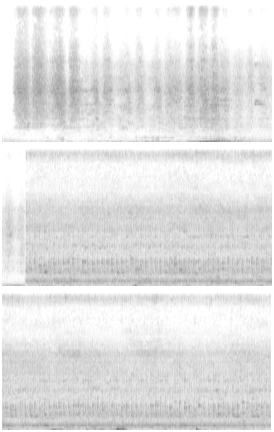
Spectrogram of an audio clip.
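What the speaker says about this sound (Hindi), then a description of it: "सारा रगड़ना" Sandpaper rubs across the surface of a giant robot sculpture under construction, starting with quick rhythmic back-and-forth strokes, then settling into a steady, close abrasive hiss with a few faint knocks.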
